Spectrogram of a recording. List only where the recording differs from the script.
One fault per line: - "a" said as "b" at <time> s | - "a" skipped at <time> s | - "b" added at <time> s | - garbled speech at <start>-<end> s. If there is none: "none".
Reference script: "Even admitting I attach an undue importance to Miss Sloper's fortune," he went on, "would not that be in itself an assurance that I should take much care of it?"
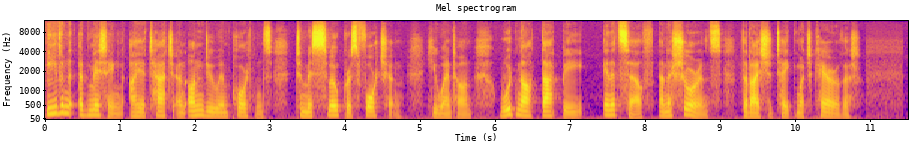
none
